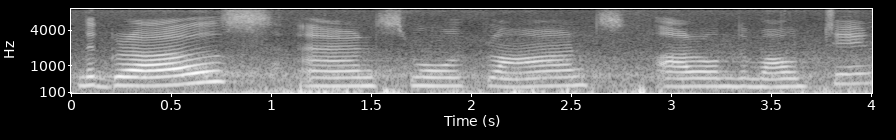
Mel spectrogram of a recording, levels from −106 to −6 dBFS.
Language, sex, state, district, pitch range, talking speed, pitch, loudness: English, female, Punjab, Kapurthala, 245-275 Hz, 135 wpm, 260 Hz, -16 LUFS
